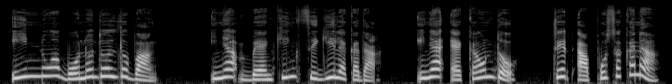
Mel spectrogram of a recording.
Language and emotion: Santali, fearful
